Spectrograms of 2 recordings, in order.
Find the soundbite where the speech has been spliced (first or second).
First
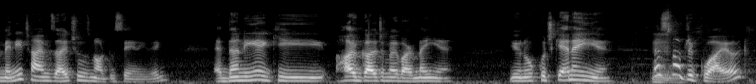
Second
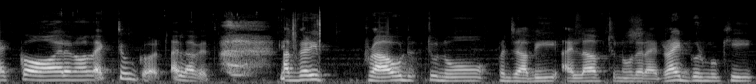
second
